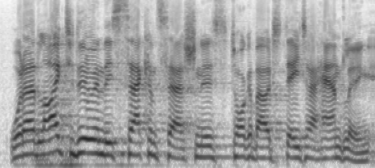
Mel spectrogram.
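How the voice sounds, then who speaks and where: A man speaks with ordinary pitch variation. Room echo is audible, and background noise is noticeable. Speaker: lecturer on research data management. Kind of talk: lecture. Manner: fast.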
